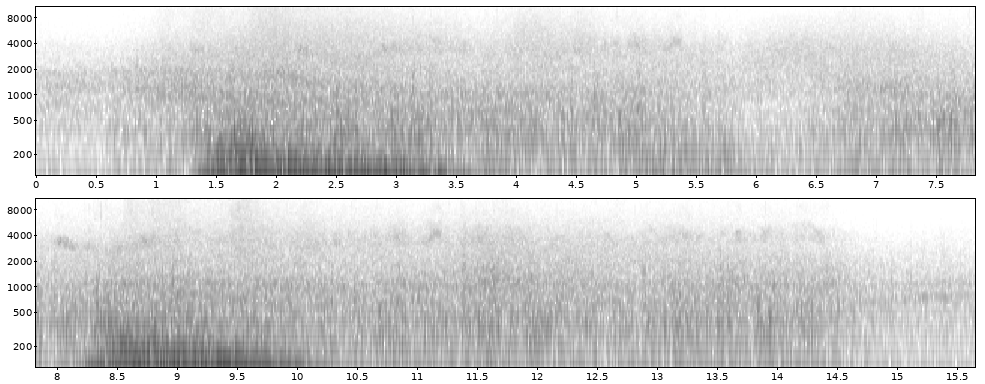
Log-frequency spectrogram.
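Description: Wind rushes loudly past, surging in strong gusts.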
